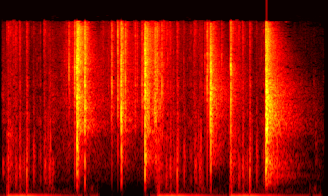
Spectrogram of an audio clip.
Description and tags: JBF Squirrel Climb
